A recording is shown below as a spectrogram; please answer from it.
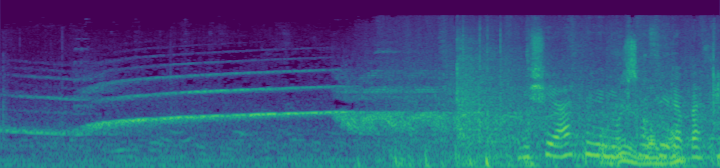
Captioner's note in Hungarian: Sziréna hangja hallatszik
